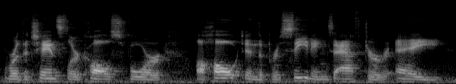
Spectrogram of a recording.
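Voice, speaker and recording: A man co-hosting a relaxed movie podcast, with a bright, forward voice. He talks in long, eager runs and often restarts his phrases. A faint hiss and a low rumble sit under the recording. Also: a little slow. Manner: animated, rambling with many restarts. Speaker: podcast co-host. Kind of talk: casual film discussion chat.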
